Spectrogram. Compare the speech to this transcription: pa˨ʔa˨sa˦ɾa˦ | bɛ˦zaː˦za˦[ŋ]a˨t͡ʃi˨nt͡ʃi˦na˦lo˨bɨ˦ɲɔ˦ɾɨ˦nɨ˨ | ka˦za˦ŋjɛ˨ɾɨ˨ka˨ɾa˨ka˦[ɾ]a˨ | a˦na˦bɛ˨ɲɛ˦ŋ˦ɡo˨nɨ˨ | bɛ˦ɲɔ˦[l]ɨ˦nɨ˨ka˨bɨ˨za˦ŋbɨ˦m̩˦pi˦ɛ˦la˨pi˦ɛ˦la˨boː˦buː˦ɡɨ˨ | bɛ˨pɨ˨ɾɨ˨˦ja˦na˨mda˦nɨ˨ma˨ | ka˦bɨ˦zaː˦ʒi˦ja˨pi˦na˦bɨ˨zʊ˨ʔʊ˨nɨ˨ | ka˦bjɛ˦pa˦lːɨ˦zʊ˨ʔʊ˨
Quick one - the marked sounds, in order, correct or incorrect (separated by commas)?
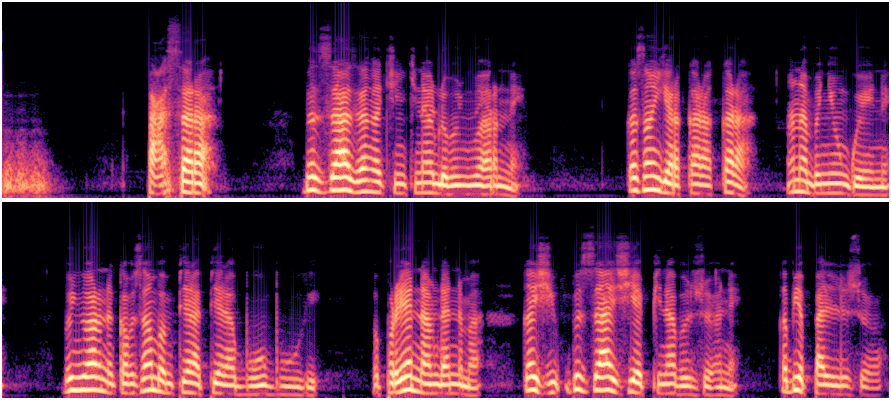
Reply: correct, correct, incorrect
